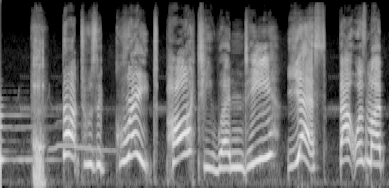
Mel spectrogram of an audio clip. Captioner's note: snorts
